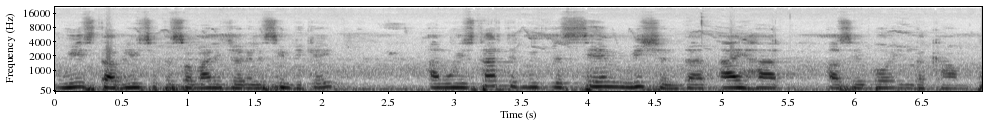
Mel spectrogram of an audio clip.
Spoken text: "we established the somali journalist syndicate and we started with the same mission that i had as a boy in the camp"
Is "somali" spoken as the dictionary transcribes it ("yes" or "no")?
yes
